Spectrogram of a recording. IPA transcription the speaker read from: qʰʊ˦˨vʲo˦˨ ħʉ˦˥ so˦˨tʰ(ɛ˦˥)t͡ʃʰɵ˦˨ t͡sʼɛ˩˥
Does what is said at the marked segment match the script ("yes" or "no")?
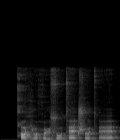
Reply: yes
